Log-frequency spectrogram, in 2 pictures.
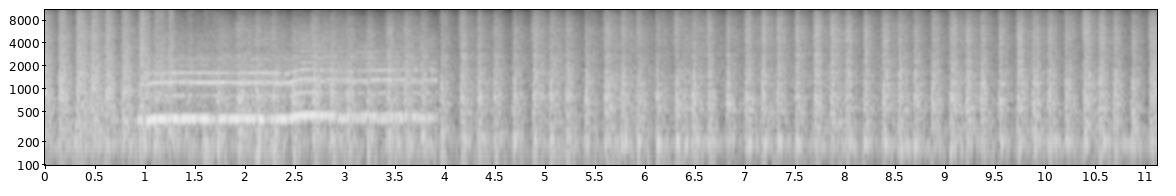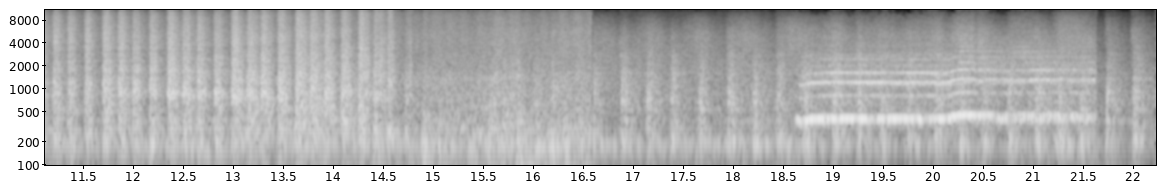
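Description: A steam locomotive's whistle blows loudly.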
